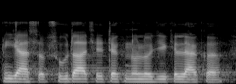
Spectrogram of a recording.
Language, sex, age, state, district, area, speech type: Maithili, male, 18-30, Bihar, Saharsa, rural, spontaneous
